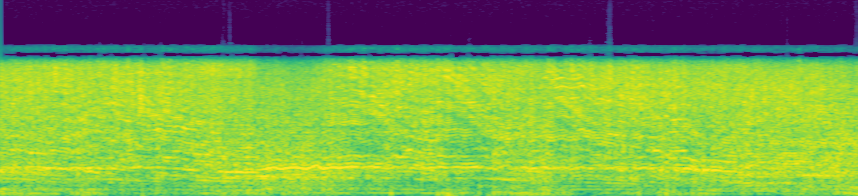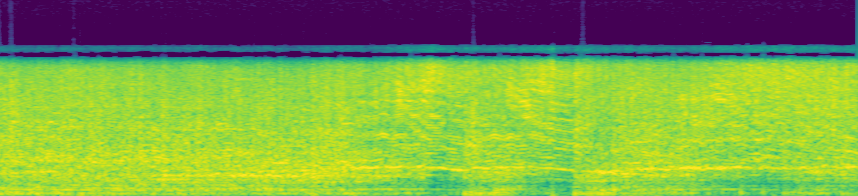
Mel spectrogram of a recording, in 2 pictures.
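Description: Engines whine up and down in pitch as cars pass close by.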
